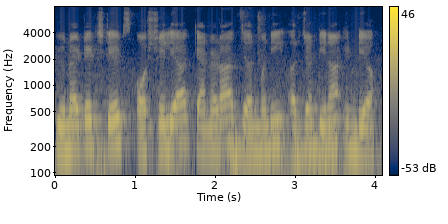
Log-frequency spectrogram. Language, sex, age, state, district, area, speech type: Sindhi, male, 18-30, Maharashtra, Mumbai Suburban, urban, spontaneous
